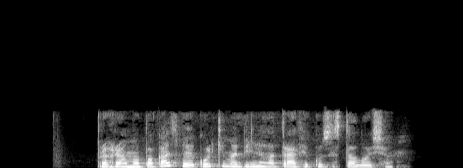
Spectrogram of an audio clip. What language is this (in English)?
Belarusian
